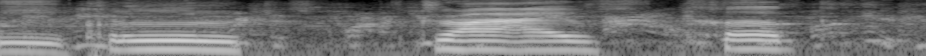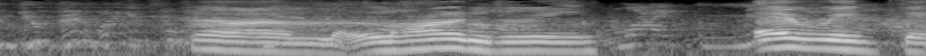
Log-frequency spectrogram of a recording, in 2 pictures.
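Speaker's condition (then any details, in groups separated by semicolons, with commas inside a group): Cerebellar ataxia; speech changed, tongue biting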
